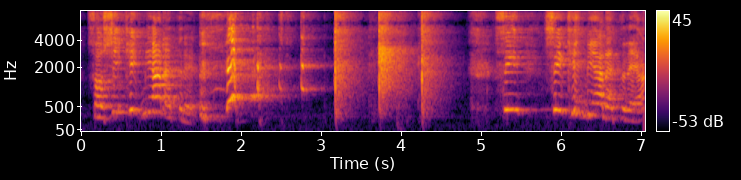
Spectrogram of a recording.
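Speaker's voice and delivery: laughing while telling it. Real, not acted. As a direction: chuckle through the line. Laughing retelling eviction.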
